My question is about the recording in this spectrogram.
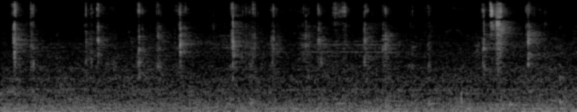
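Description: Close-miked eating: soft, irregular mouth clicks and smacks of chewing and eating noodles, about two or three a second, over a low steady hum.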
